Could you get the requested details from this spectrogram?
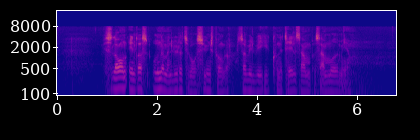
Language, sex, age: Danish, male, 18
